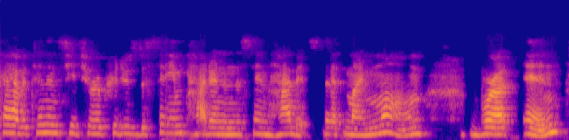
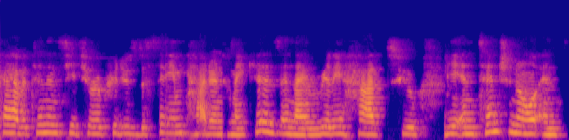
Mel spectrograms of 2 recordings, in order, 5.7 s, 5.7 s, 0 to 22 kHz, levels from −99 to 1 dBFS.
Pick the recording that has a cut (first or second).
second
